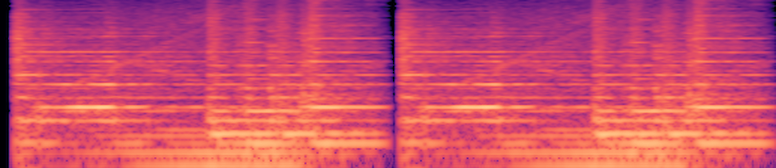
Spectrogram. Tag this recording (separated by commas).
Jingle (music), Music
